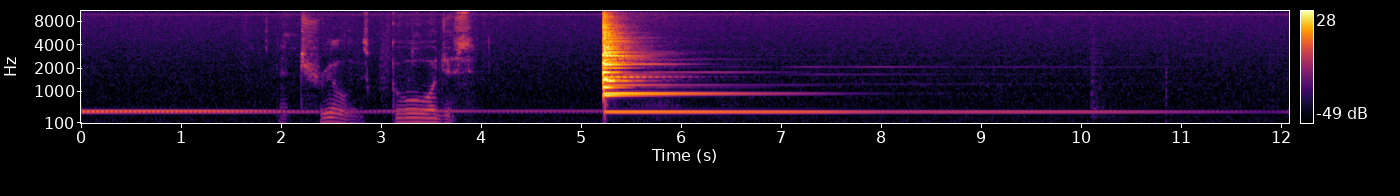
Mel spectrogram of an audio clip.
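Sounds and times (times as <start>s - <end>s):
bronze bell struck: 5.2s - 11.1s.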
